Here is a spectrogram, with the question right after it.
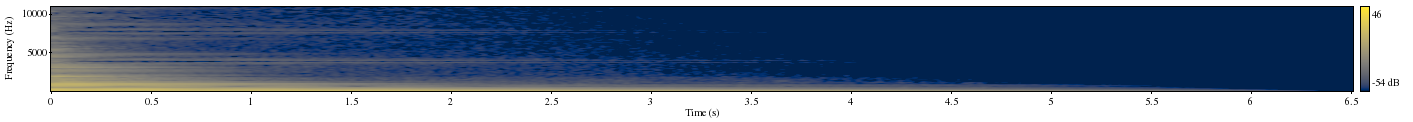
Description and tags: Sampling of my electro acoustic guitar Sherwood SH887 three octaves and five velocity levels
acoustic, multisample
